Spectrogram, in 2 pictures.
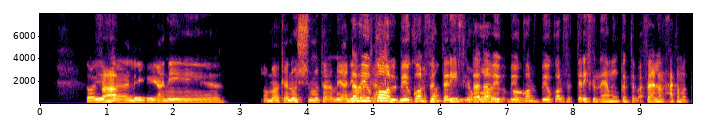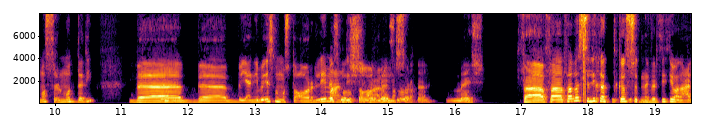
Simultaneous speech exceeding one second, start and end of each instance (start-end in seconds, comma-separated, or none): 4.6-7.3, 14.1-15.5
